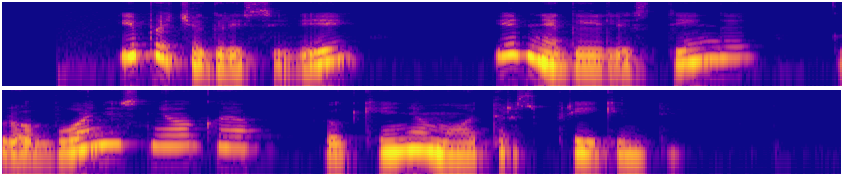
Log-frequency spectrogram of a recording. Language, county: Lithuanian, Vilnius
